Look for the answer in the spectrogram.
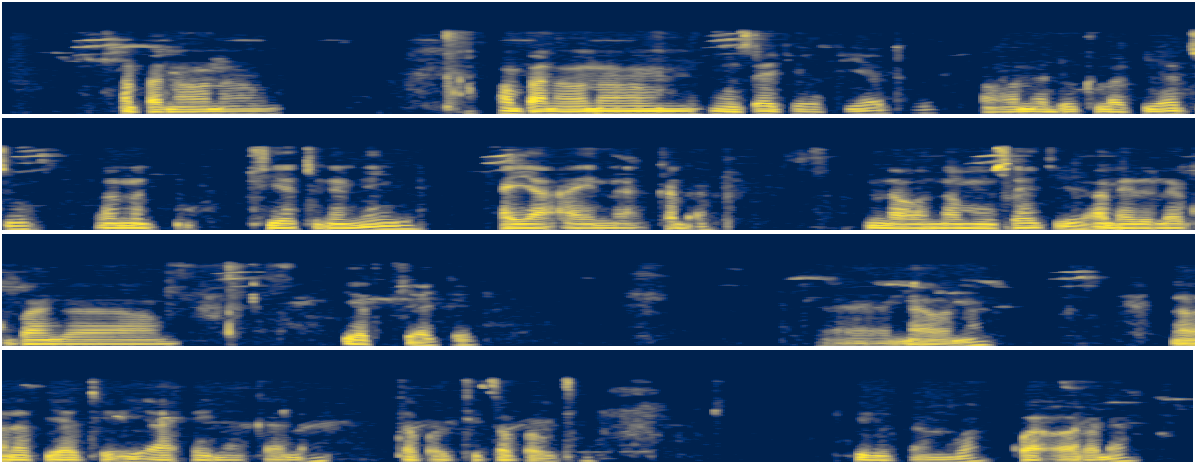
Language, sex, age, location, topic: Swahili, male, 18-24, Nakuru, finance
